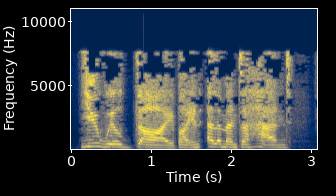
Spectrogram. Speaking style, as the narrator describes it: she snarled

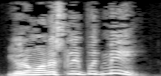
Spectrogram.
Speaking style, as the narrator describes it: she exclaimed with surprise

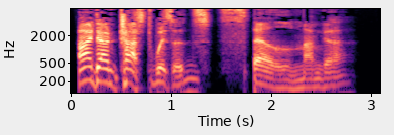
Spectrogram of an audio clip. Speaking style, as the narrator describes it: he said, turning my adopted title into a sneer

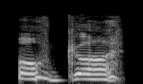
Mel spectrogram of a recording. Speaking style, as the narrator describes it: he cried

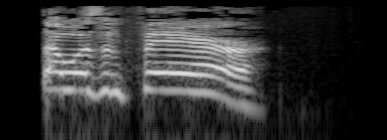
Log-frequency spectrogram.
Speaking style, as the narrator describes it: shouted

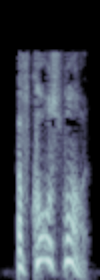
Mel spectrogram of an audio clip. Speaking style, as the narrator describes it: said Ron rather impatiently

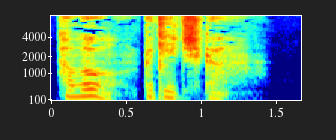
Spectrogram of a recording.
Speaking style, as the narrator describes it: he murmurs

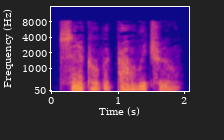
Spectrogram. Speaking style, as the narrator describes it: Izzy says with a sigh

